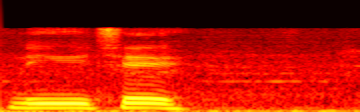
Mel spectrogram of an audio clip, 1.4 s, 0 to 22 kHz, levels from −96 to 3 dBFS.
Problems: constant background noise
